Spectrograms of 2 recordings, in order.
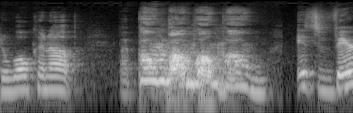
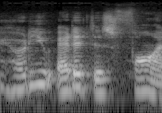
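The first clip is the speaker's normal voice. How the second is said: soft, hushed, half-whispered aside; 8 dB quieter than usual. Retelling half-whispering to someone over Discord near midnight, retelling a half-whisper. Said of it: "I'm like whispering to Nate over Discord".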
